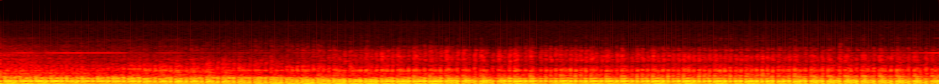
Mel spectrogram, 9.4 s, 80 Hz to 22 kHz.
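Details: 1992 Mazda RX-7 Efini FD with used JDM rotary swapped in, unknown km, non-sequential setup, no compression test yet: loud, busy idle with uneven lumpy pulse and clattery edge, engine runs strong; rough idle, cause not confirmed.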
